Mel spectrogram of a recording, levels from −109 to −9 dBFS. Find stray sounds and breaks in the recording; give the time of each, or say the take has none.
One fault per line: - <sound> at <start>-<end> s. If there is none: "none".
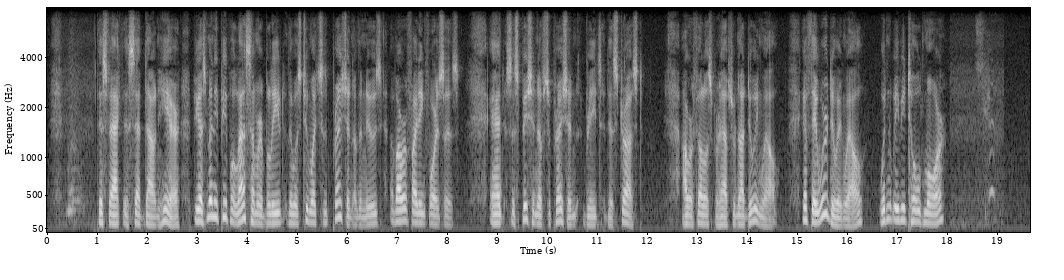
- whoosh at 0.4-0.8 s
- sneeze at 18.6-19.1 s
